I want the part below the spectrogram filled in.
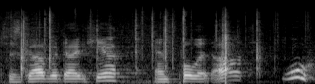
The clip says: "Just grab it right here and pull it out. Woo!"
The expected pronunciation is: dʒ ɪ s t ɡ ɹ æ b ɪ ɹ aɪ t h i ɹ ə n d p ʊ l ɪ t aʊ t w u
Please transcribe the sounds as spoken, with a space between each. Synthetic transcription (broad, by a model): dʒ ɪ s ɡ ɑ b ɪ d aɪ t h i ɹ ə n p ʊ l ɪ t aʊ t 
